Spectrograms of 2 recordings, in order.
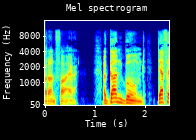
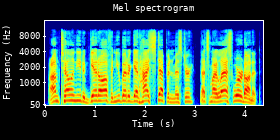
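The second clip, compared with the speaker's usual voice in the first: raised, louder, defiant retort; defiant farmer; 8 semitones higher, 4 dB louder than usual. A narrator's reading. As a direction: stand your ground against the intruders. Irv orders agents off his land.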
